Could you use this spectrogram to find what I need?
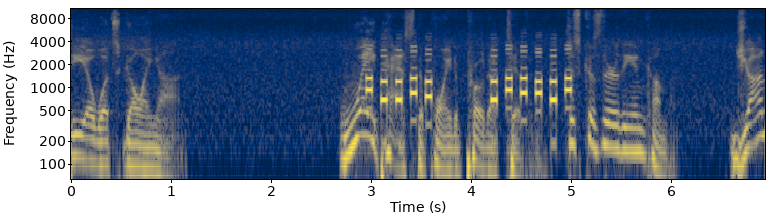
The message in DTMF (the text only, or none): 01184 108710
